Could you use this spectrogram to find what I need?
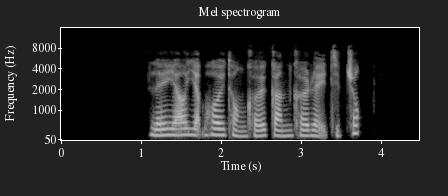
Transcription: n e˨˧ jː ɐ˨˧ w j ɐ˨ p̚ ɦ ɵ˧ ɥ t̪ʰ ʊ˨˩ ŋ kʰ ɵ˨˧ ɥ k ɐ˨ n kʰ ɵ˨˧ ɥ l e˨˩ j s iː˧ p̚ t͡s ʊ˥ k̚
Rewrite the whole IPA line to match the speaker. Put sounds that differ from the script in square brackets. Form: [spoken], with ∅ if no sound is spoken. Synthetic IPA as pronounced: n e˨˧ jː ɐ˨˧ w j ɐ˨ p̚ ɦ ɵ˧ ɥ t̪ʰ ʊ˨˩ ŋ kʰ ɵ˨˧ ɥ k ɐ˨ n kʰ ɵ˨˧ ɥ l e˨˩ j [t͡s] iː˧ p̚ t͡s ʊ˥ k̚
